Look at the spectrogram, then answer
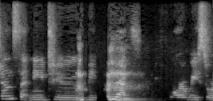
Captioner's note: clears throat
